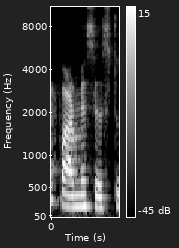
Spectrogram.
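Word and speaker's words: pharmacist: ही फार्मेसिस्ट क्या है फार्मेसिस्ट तो यहां पर भी फ के लिए हमने पीएच का यूज किया है चलिए अब बढ़ते हैं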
